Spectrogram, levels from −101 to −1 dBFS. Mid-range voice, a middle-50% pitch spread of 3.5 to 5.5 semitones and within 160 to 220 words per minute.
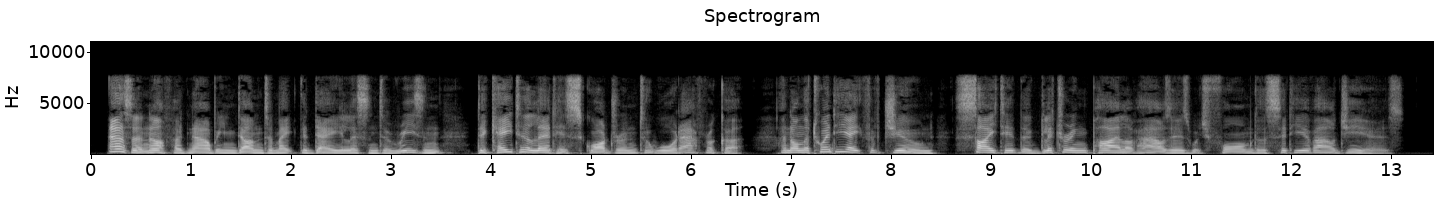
Yes: medium, 150 Hz; average, 4.7 semitones; average, 165 wpm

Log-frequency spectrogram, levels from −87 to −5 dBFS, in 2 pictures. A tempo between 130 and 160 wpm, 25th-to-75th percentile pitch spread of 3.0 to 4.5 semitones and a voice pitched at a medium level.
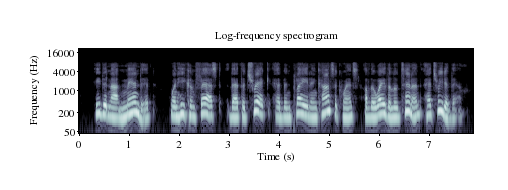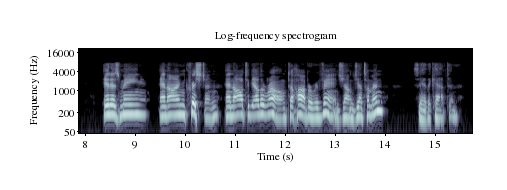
Yes: average, 150 wpm; average, 4.0 semitones; medium, 160 Hz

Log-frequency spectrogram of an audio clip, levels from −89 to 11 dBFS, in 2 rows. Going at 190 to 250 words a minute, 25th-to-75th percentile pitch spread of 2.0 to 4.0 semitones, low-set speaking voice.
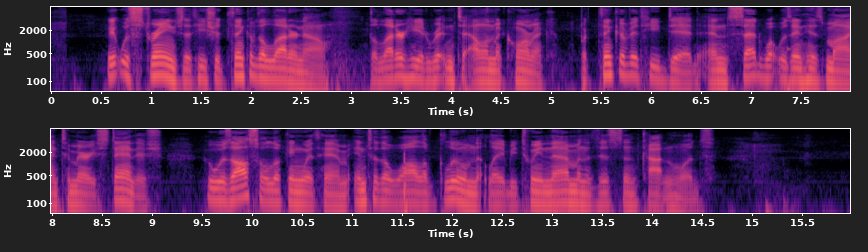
No: average, 195 wpm; average, 4.4 semitones; low, 100 Hz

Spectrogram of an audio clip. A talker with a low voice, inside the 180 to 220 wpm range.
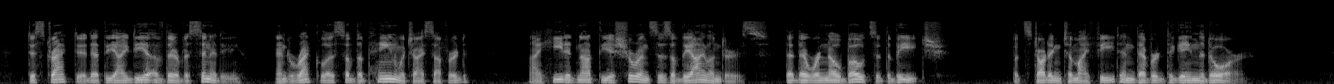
Yes: very low, 95 Hz; average, 185 wpm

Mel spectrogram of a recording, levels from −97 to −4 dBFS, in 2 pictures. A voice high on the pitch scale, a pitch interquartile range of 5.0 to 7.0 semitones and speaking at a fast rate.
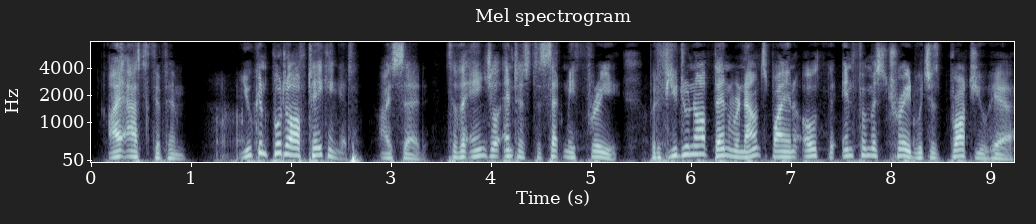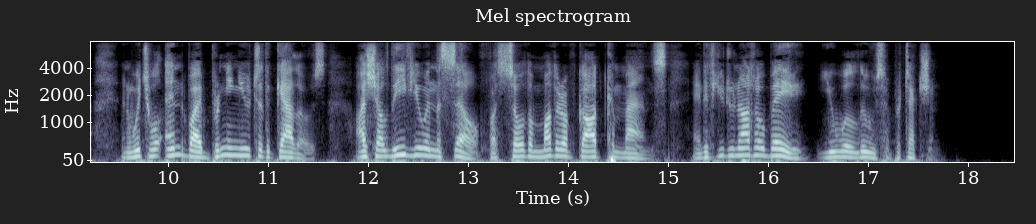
No: medium, 145 Hz; wide, 5.5 semitones; fast, 235 wpm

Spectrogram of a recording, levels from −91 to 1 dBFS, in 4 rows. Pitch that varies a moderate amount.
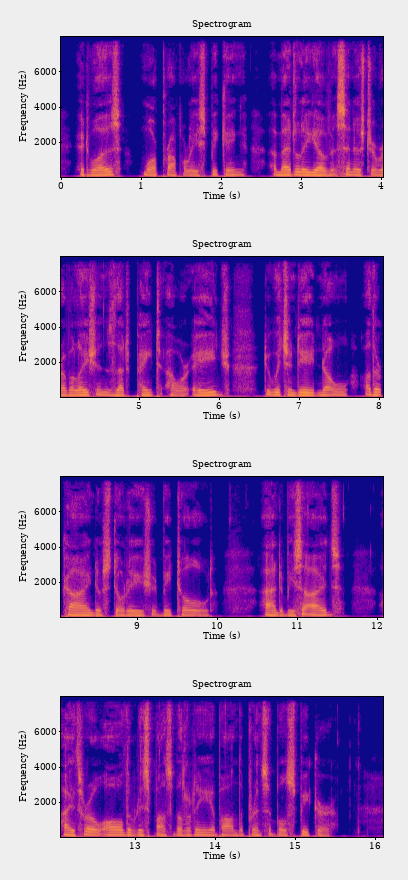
No: narrow, 1.9 semitones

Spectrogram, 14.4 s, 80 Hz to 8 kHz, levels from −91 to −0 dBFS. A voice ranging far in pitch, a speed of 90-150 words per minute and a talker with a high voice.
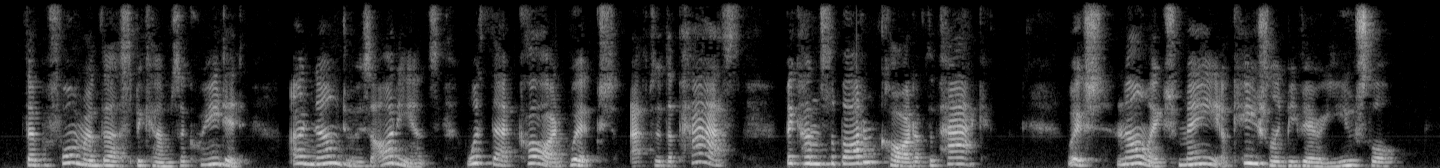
Yes: wide, 7.3 semitones; average, 140 wpm; very high, 255 Hz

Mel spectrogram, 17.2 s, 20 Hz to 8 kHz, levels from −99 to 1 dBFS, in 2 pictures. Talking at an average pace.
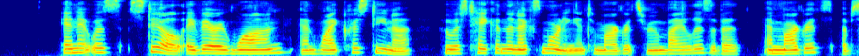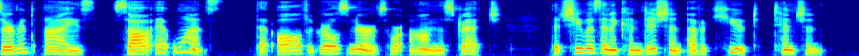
Yes: average, 160 wpm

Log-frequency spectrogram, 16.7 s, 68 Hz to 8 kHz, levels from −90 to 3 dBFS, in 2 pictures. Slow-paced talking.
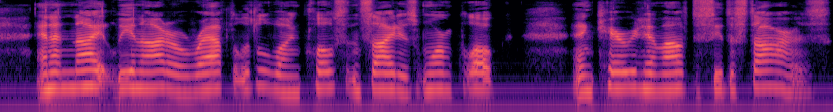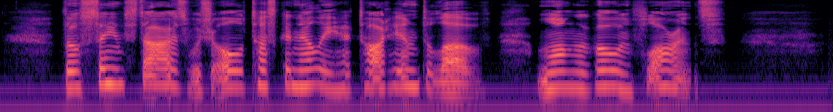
Yes: slow, 130 wpm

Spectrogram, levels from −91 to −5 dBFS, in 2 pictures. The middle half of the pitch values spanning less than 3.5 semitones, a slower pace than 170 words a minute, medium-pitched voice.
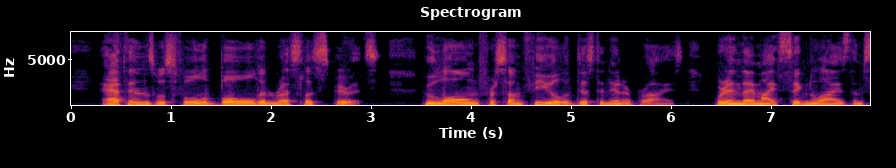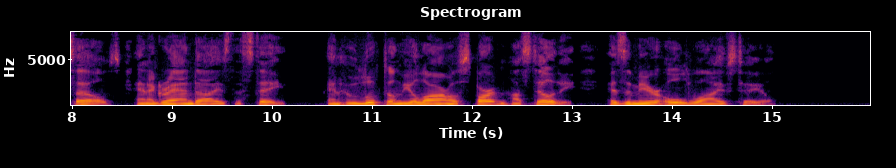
Yes: average, 2.7 semitones; average, 150 wpm; medium, 145 Hz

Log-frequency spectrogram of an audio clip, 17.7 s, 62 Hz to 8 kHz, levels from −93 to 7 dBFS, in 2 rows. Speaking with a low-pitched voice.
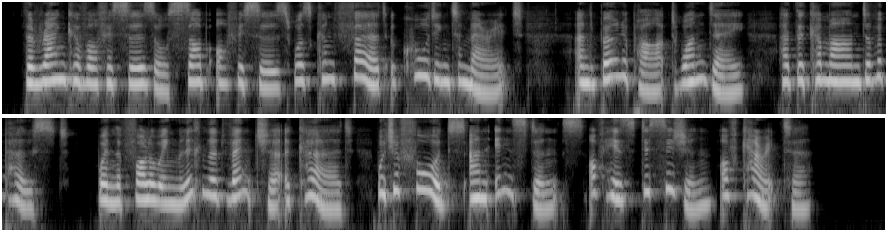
No: high, 245 Hz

